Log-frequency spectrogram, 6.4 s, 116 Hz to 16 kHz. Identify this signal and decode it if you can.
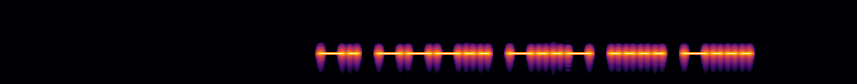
Morse code, heard as a keyed tone, about 22 wpm, 700 Hz. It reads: N8XHB
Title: USA Call Signs - 5 Characters - Repeated 2x - 22wpm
